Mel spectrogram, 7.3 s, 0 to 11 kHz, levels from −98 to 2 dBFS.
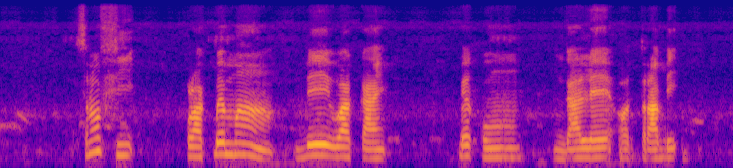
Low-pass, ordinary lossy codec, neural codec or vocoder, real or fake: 9.9 kHz; Opus, 64 kbps; vocoder, 22.05 kHz, 80 mel bands, WaveNeXt; fake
